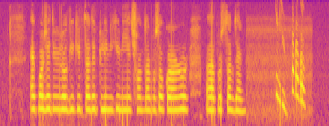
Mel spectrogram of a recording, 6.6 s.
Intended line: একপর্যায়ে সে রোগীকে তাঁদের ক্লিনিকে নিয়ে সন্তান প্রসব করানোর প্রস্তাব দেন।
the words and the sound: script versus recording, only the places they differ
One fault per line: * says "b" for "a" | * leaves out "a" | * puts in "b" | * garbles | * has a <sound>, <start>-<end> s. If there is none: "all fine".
* says "তিনি" for "সে"
* has a chirp, 5.5-6.2 s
